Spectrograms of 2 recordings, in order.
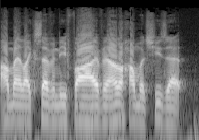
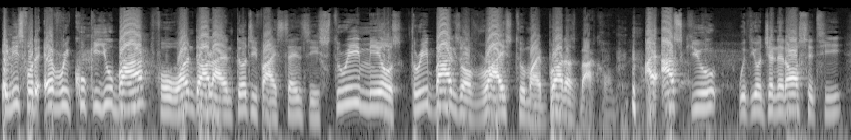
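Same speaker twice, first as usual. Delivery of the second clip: higher, mock Ugandan charity appeal; Ugandan accent; 4 semitones higher, 3 dB louder than usual. Cookie seller begs for brothers back home, mock Ugandan accent. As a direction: plead the cause in a put-on Ugandan accent. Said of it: "with a Ugandan accent".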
